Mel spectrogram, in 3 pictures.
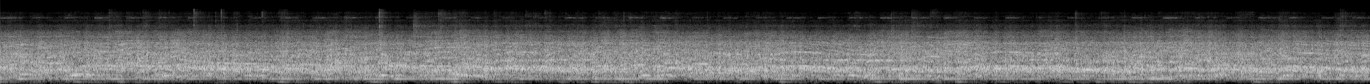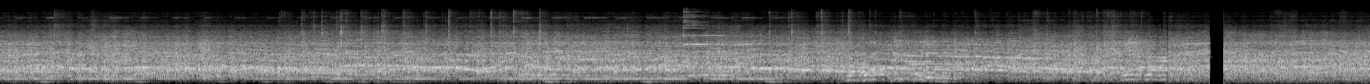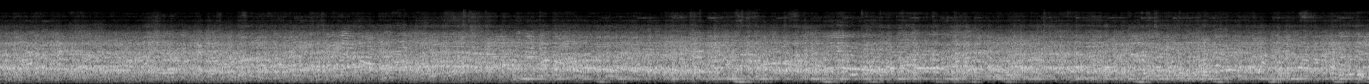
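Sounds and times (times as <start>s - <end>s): crowd noise: 0.0s - 41.0s.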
